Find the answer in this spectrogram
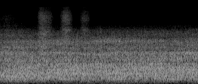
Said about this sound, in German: Ein Hubschrauber, und zwar mutmaßlich ein startender solcher.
